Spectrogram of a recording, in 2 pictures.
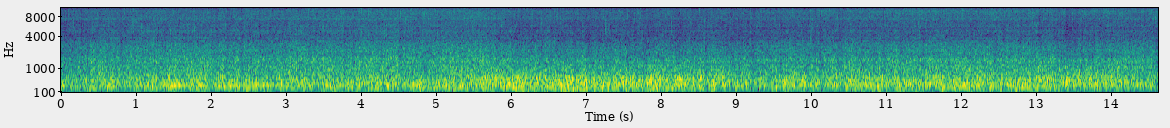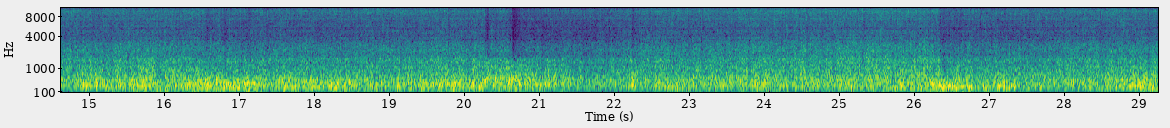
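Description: Steady rain falling on a paved yard, a wall and plants: a loud, dense, even hiss. It dips slightly about two-thirds of the way through.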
